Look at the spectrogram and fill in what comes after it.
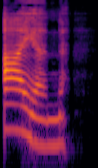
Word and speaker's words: iron: In architect, C-H-I is K. In arch, it is the other way. Please remember to say iron, so that it'll rhyme with lion.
